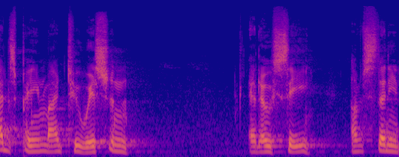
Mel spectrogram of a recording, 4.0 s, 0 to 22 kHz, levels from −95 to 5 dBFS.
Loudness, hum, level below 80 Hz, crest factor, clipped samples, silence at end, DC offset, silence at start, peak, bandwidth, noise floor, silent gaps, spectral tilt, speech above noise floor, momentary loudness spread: -38 LUFS; none; -84 dBFS; 18 dB; under 0.1%; 0 s; under 0.1%; 0 s; -20 dBFS; 18.5 kHz; -74 dBFS; none; -3.5 dB/octave; 37 dB; 11 LU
